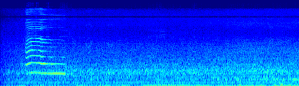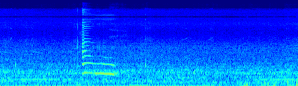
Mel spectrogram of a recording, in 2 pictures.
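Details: A domestic cat gives two drawn-out meows about seven seconds apart, each rising then falling in pitch, over a low steady hum in an indoor-sounding room.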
